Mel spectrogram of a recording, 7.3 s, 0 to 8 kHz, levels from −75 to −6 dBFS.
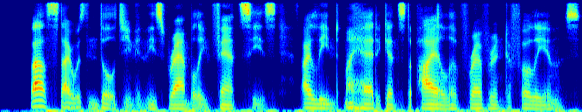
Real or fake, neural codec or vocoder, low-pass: fake; codec, 24 kHz, 0.9 kbps, WavTokenizer, large speech release; 7.2 kHz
